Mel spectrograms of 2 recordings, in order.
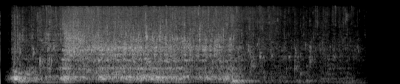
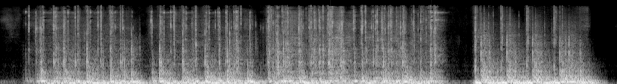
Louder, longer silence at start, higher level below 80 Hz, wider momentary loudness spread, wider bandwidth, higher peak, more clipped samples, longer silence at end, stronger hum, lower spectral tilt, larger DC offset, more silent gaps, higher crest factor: second, -23 LUFS vs -11 LUFS; second, 0.1 s vs 0.25 s; second, -62 dBFS vs -12 dBFS; first, 20 LU vs 4 LU; about the same, 17 kHz vs 17.5 kHz; second, -4 dBFS vs 0 dBFS; neither; first, 0.4 s vs 0.1 s; neither; second, -2 dB/octave vs -5.5 dB/octave; neither; neither; first, 24 dB vs 10 dB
